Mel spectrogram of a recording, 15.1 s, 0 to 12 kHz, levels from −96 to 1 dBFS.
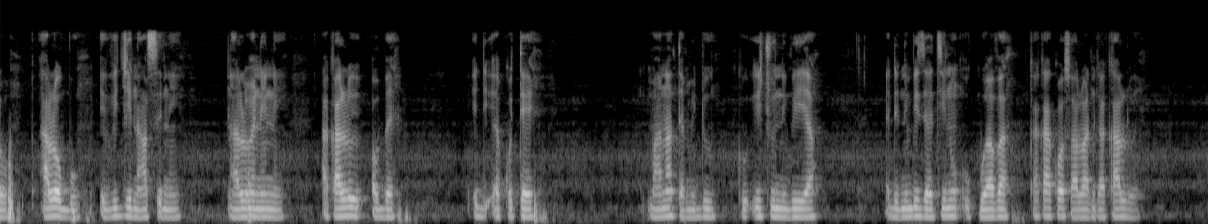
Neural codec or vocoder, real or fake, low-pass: none; real; 7.2 kHz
